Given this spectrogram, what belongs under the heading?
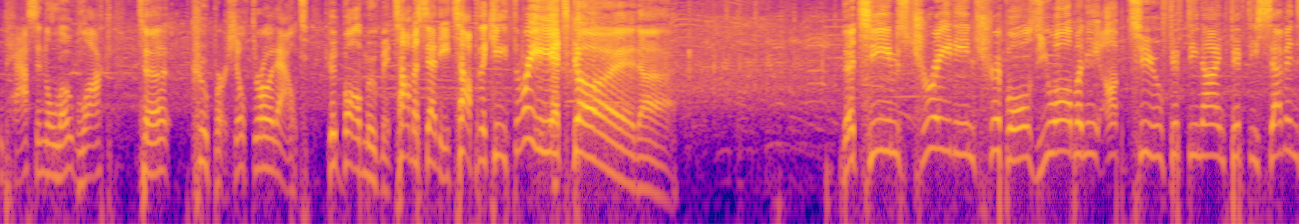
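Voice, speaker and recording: A young man calls live radio basketball play-by-play from a courtside mic, with clear game noise behind him. His fairly high, bright, forceful voice is excitable and swells on big plays.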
